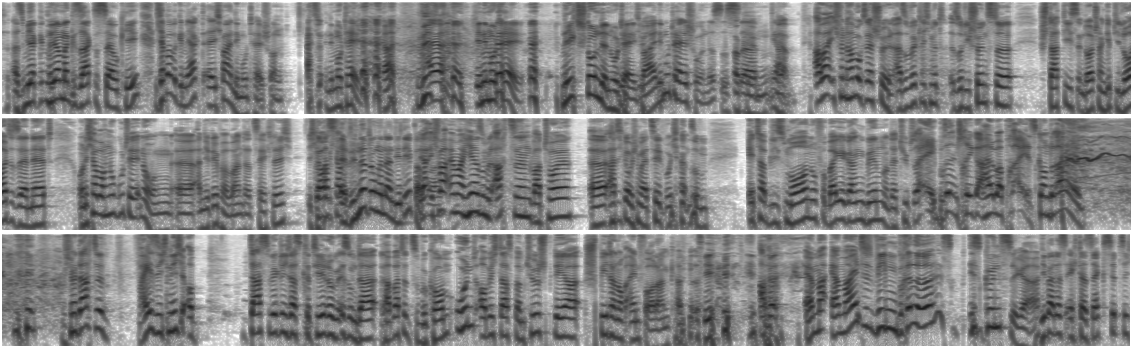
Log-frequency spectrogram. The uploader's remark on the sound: LIVE in Hamburg. Auf der Reeperbahn nachts gegen 8.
